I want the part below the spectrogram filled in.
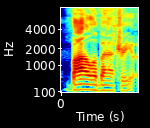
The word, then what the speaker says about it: Bayou La Batre: we pronounce it there. Bayou La Batre, all one word.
